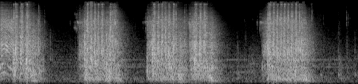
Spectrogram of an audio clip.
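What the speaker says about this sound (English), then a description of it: "So I've got my 11 millimeter wrench here. I'm going to tighten this." An 11 mm wrench tightens a mudflap bolt in four loud, close bursts of rapid ratcheting clicks, each lasting roughly half a second with short pauses between them.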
